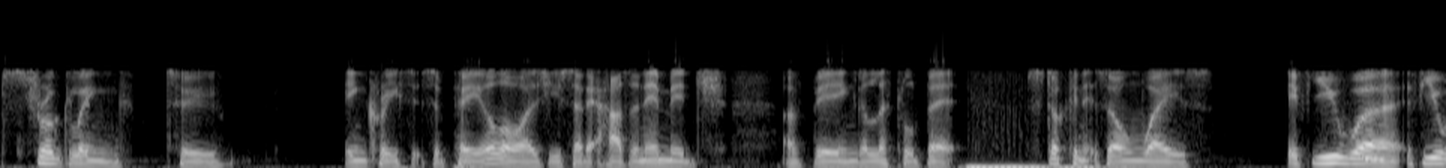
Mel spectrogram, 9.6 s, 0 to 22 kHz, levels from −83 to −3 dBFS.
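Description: The speech has passed through a call path that is working normally: its content stops at 4 kHz, a narrowband limit that fits a G.711-style telephone codec, with no disturbance in level, timing or continuity.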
